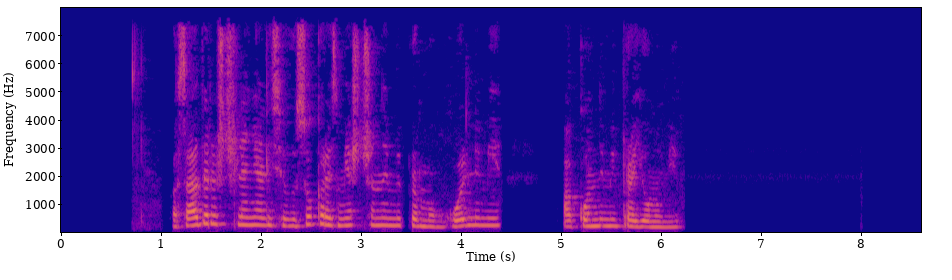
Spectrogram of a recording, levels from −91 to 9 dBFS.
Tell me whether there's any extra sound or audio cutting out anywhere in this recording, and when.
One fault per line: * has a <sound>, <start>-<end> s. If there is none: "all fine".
all fine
